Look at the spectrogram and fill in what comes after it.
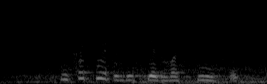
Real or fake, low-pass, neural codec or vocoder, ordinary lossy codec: fake; 5.4 kHz; codec, 24 kHz, 6 kbps, HILCodec; none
